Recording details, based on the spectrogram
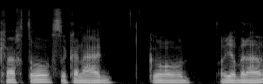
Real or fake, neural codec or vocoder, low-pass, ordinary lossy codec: real; none; 14.4 kHz; MP3, 64 kbps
